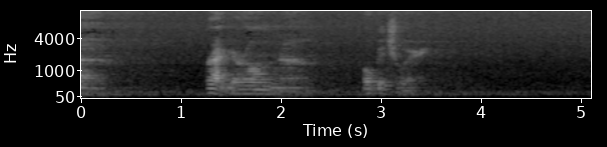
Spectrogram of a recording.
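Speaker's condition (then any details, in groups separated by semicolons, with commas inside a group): No condition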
